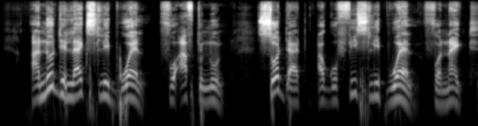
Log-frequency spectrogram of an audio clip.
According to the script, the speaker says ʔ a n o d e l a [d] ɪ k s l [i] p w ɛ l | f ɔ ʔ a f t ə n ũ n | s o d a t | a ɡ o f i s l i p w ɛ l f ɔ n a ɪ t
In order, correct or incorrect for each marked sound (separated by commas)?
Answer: incorrect, correct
